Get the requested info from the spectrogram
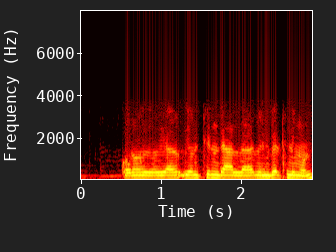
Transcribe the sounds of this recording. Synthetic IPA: kɔnɔjajɔntindalaminbeltinimɔn

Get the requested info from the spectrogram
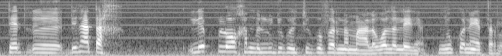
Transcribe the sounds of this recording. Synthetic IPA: tɛdinɐtɐx | lepːlɔːxɐmdɛluɟoɡociɡufɛrnɐmaːlɐwɐlɐlɛnɛ̰nɲukɔnɛtɐrlɐ

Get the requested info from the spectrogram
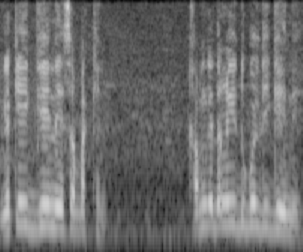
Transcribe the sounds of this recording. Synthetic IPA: ŋɡekejiɡenesabakːɪn | kamɡedaŋɡjiduɡoldiɡene

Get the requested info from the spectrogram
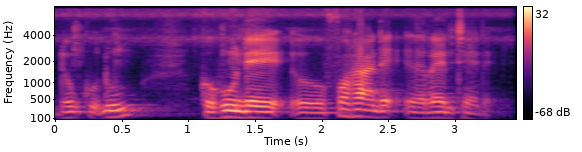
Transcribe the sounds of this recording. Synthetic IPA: dɔŋkɔɗum | kɔɦundɛfɔɾandɛɾɛntɛːdɛ

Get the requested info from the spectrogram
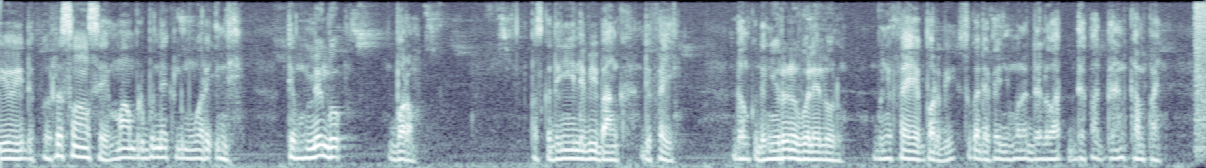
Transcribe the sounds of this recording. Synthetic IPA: jojidafuɾesãnsemambuɾbuneklimuwaɾʔindi | temumeŋɡok̚ | boɾom | paskadiɲilebibaŋkdifaji | doŋkdaɲiɾonuvolelolubuɲufajeboɾbisukadefeɲimunadalwat̚dafat̚binankampaɲ

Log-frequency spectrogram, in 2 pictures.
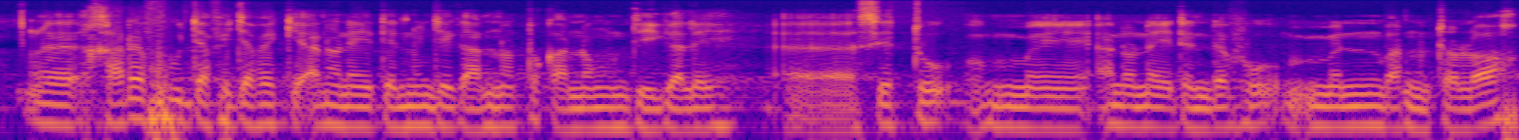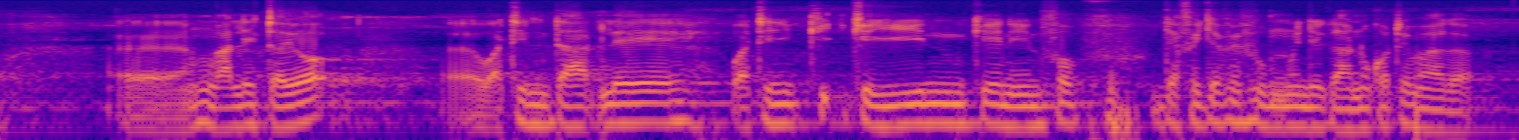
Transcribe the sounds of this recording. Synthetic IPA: xaɾɛfuɟafiɟafɛkɛʔa̰nɔnajitɛnːuɲɟiɡanːatɔkanɔŋndiɡalḛ | setːumɛa̰nɔnajitɛndɛfṵminbaɾnatɔlɔːx | ŋɡalitɔjɔ | wʔa̰tindaːtlewa̰tinkkejinkeninfɔp̚ɟafiɟafefumnuɲɟiɡanːukɔtɛmaɡa

